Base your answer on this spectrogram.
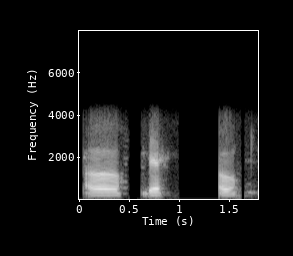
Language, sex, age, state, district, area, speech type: Bodo, male, 30-45, Assam, Chirang, rural, conversation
